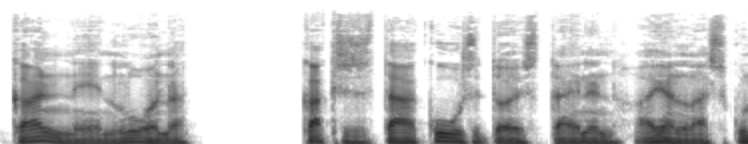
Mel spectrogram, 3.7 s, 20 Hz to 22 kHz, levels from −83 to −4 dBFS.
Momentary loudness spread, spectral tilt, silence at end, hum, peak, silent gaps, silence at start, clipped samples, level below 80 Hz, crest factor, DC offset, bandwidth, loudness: 3 LU; -6 dB/octave; 0 s; none; -4 dBFS; 1.05-1.19 s, 1.35-1.51 s; 0.05 s; under 0.1%; -30 dBFS; 18 dB; under 0.1%; 15 kHz; -22 LUFS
